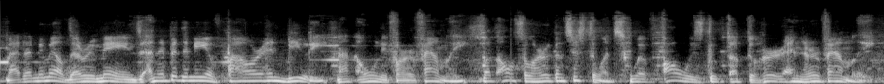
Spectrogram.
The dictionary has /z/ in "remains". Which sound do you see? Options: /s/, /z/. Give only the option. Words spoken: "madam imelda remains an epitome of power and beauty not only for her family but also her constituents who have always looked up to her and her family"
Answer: /z/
